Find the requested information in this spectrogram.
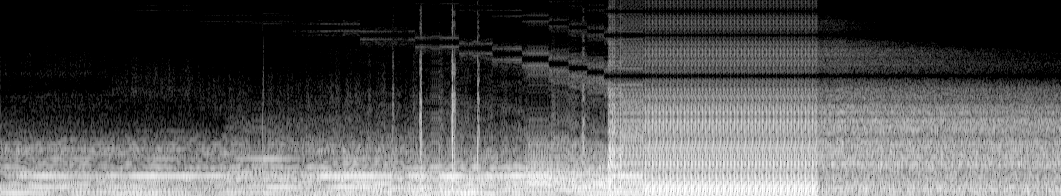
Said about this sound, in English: Eventually, the track slows down to a crawl, and clipping and distortion drown the song out into pure emptiness.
